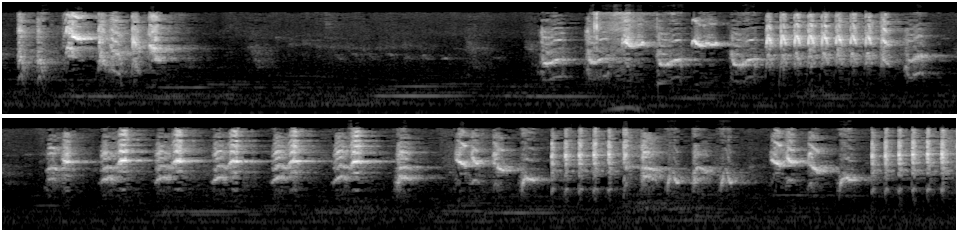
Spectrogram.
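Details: Long-tailed shrike singing in the rolling 'roll' style: dense, rapid bursts of high chirps, trills and buzzy notes, up to about four per second, broken by a short pause near two seconds, with faint low hum underneath.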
